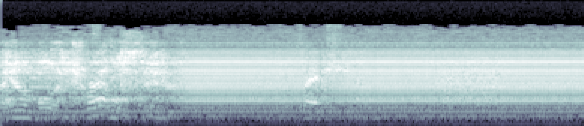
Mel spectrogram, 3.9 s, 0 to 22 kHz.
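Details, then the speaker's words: Recapped Philco 39-30 tube radio with roughly 100-foot wire antenna: steady electrical buzz with fine high-pitched edge at even level; outside interference heard on all the owner's radios, worse some days, owner suspects neighbors. "all that buzzing that you hear i picked it up on all my radios i'm not sure what it is"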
